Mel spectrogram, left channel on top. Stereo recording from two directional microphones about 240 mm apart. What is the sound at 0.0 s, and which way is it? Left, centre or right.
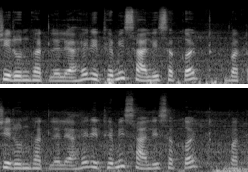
A woman's voice, centre.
